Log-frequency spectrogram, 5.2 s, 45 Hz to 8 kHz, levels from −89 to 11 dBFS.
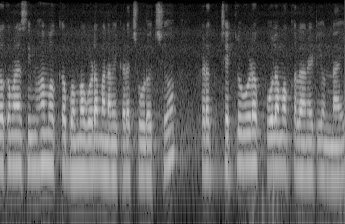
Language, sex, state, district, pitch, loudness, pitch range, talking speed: Telugu, male, Telangana, Karimnagar, 160 Hz, -18 LUFS, 150-175 Hz, 210 wpm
